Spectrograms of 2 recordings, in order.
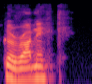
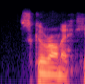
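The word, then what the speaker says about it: Skowronek: So it's going to be him and Ben Snokerin, or however you pronounce his name. – Yeah, you've got Ben Skoronik. – Skoronik, yes, that's the one.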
